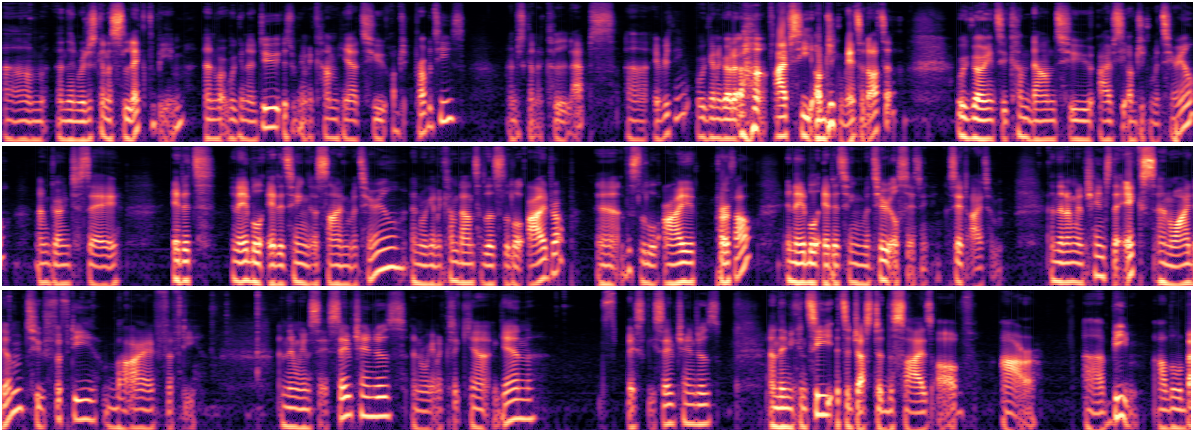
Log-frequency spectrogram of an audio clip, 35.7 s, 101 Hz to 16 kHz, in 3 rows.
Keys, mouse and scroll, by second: 0.1 click, 1.0 click, 3.9 click, 5.4-6.0 drag, 7.6 click, 9.7 click, 11.0 click, 15.2 click, 20.6 click, 22.2-24.6 drag, 24.9-26.3 drag, 27.1 click, 29.3 click, 31.8-32.4 scroll up 2, 34.7 scroll down 1.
